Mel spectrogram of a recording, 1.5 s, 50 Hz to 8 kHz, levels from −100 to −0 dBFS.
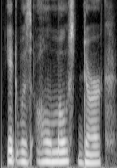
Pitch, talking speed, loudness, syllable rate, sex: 165 Hz, 165 wpm, -15 LUFS, 3.9 syllables/s, female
